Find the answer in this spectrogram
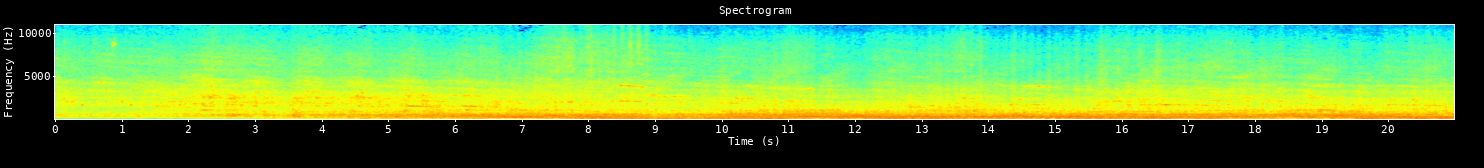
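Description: Double-stack container freight train rolling past: steady rumble and clatter of steel wheels on rail, with faint high wheel squeals. It grows louder about six seconds in.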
